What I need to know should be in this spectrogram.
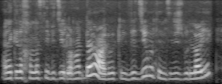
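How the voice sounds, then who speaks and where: A woman's voice: on the high side, animated, racing, mellow, slightly rough. An Egyptian woman with a cold, hosting her home cooking channel and chatting directly to viewers as she cooks. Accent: Egyptian Arabic. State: has a cold.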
